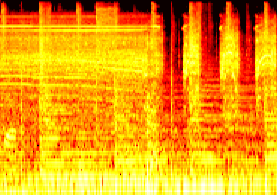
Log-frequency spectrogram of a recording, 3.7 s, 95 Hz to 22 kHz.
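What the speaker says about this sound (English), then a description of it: "We're just drilling out the 5 holes now." A power drill whirs and grinds in bursts close by, its pitch shifting as it bites into a clamped metal exhaust pipe, with mechanical rattling between runs.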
